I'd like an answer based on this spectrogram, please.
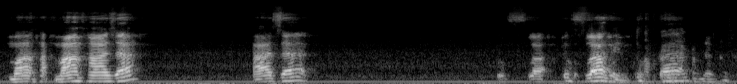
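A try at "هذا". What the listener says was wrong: জি, মাহাদা, এখানে কিন্তু জাল উচ্চারণ, হাজা না, হাজা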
